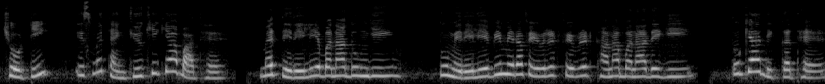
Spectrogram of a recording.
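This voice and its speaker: High pitched elder sister-in-law played by a woman, patient but fussy, mutters to herself, family drama. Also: lively intonation, normal speed. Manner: fussing, complaining to herself. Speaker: actor.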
